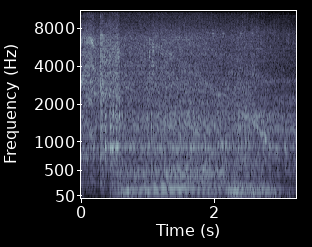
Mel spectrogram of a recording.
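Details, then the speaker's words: 2009 Chevrolet Agile 1.4 cranking: brief tinny metallic scrape from the starter motor, like a can rattling, sometimes louder; starter found with no defective parts but very dried out, fixed by lubrication. "mas é um barulho ela ele raspar como se fosse uma latinha fazendo barulho só que tem hora que esse barulho fica mais alto"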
